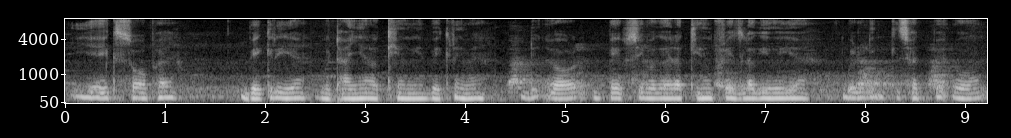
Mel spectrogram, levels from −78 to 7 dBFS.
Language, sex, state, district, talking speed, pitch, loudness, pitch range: Hindi, male, West Bengal, Purulia, 170 wpm, 145 Hz, -18 LUFS, 135-155 Hz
